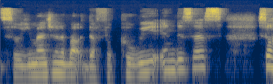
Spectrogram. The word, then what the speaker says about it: Fukui: How did you, is that the right pronunciation? Yeah, Index? Fukui.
